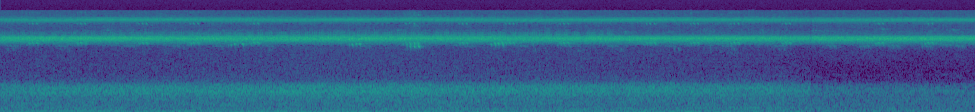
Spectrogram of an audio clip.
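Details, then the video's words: Crickets at night: a steady, unbroken high trill held throughout, laid over a heavy low rumbling hum like distant traffic or machinery. "Nighttime Parking Lot Ambience (Cricket Sounds)"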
